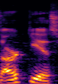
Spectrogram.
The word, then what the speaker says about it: Arceus: ability Arceus movie yeah it's it's Arceus right like I mean Arc that's that spells Arc like the Arc Reactor like an arc like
